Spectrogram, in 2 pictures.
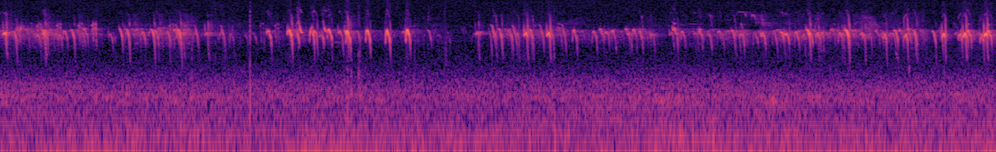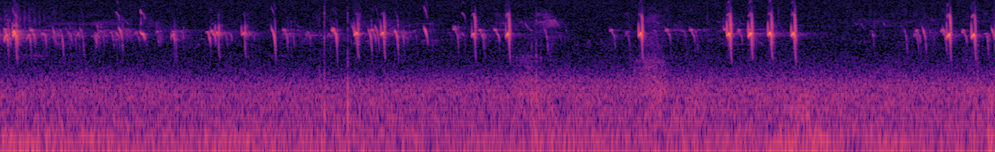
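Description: flock of birds calling

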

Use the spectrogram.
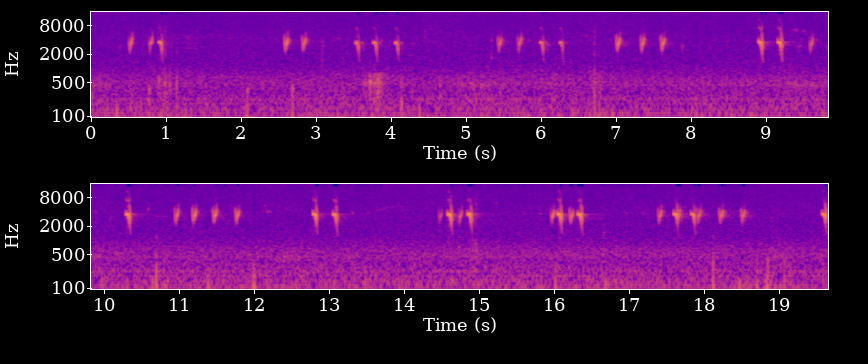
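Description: wild birds calling

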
